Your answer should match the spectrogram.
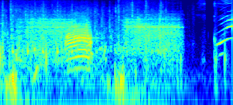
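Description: Cartoon ducks quacking, a burst of arching calls about two-thirds of a second in, over the steady hiss of a toy paddle steam boat that cuts off near the end.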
